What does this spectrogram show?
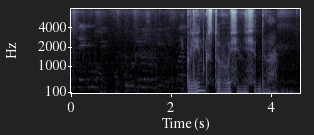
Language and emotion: Russian, neutral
